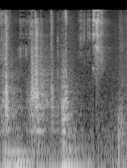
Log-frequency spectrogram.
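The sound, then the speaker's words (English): Keys jangling as they are taken out to unlock an apartment door, a few bursts of bright metallic clinks and rattles over two seconds, with no talk. “Now we're gonna take these keys out and we're going to access the apartment”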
